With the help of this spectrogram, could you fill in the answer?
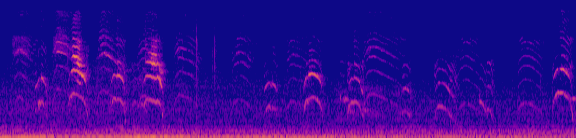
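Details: Several cats waiting for their mother cry in overlapping bursts, a dense stream of short, high, arched meows tumbling over one another almost without pause, against a constant low rumble.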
